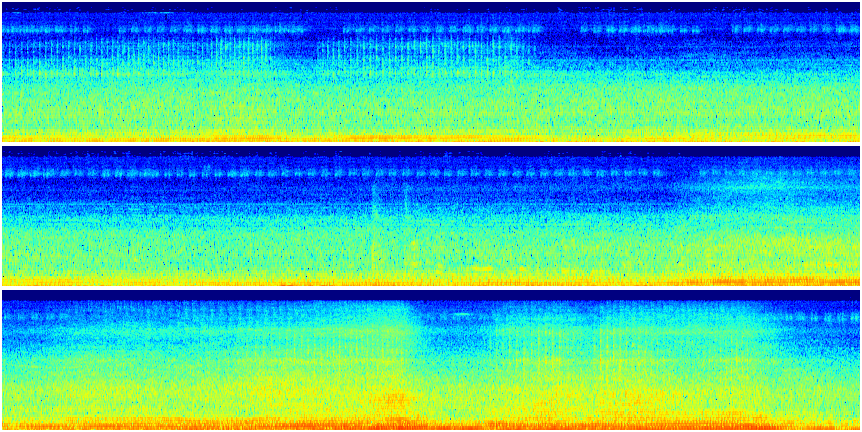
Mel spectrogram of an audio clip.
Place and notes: Andrei Mureșanu, Cluj-Napoca, Romania - Piata Ion Agarbiceanu
A Saturday evening in the small park in Ion Agarbiceanu Square - traffic, restaurants and dogs barking.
